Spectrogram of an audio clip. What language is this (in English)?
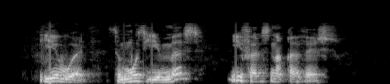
Kabyle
